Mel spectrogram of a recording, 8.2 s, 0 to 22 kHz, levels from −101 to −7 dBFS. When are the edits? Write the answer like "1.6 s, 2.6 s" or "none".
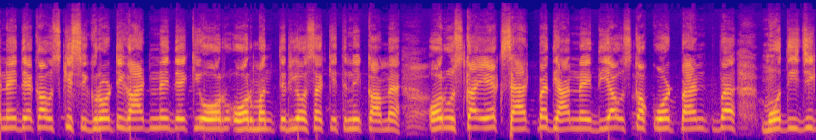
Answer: none

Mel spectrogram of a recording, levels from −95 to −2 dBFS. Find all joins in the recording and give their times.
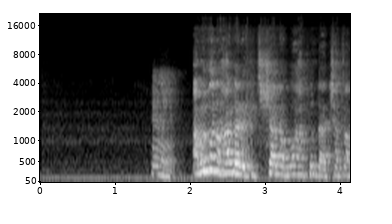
1.9 s

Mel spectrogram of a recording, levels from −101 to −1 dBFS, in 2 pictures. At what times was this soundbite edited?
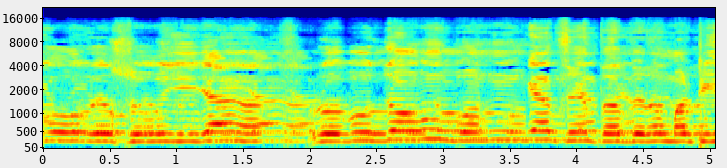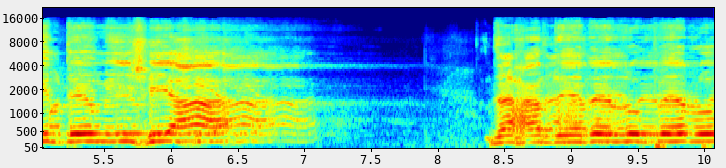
none

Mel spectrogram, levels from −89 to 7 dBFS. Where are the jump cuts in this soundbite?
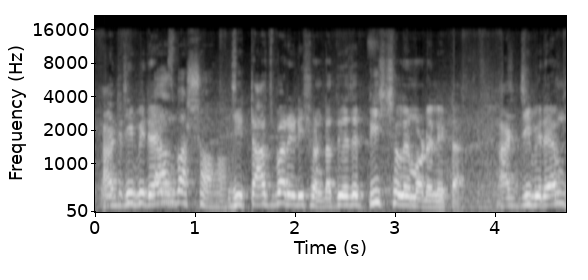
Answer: none

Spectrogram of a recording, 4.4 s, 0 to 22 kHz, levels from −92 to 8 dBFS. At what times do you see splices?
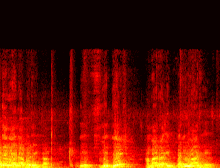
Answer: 1.6 s

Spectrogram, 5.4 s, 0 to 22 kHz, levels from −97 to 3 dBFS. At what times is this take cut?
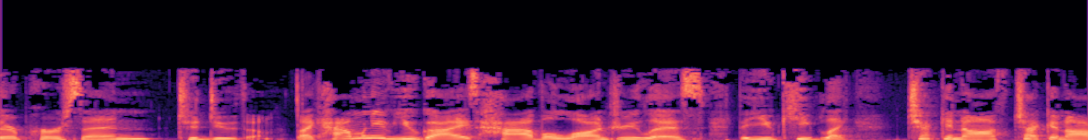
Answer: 1.1 s

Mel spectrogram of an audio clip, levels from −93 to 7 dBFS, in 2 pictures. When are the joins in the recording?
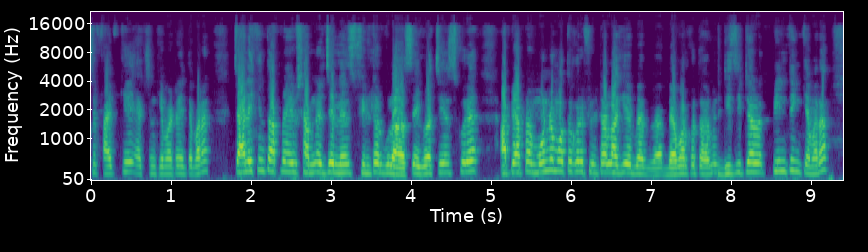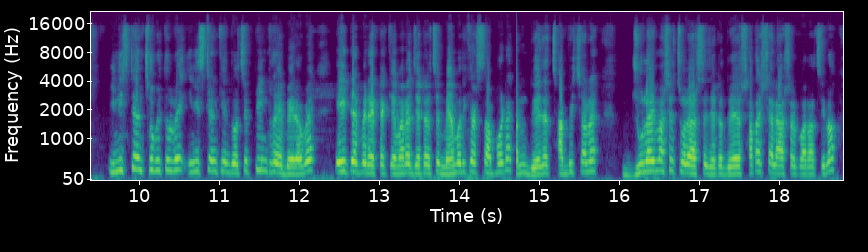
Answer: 7.8 s, 14.8 s

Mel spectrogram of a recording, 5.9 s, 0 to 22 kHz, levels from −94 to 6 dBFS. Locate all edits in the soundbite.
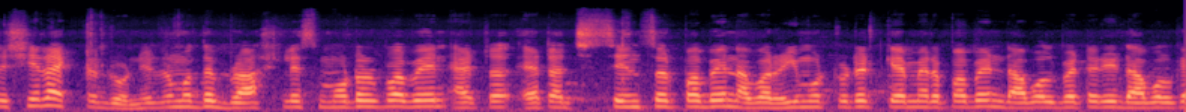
none

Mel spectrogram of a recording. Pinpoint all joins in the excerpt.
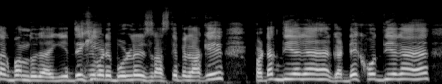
0.9 s

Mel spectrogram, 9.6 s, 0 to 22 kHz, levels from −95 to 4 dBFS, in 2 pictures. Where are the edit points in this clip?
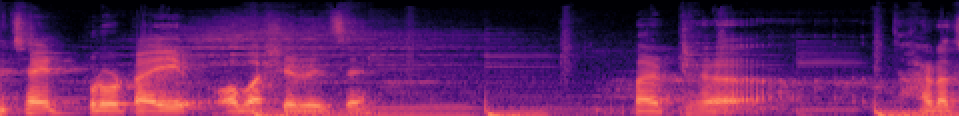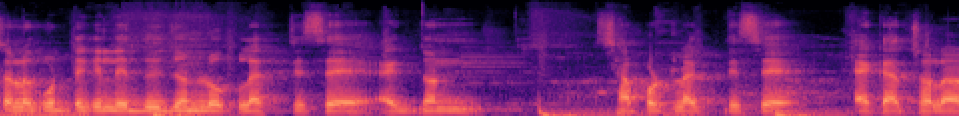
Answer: none

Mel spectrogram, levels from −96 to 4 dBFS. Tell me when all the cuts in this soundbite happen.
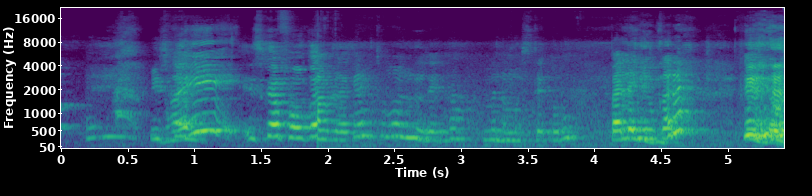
1.9 s

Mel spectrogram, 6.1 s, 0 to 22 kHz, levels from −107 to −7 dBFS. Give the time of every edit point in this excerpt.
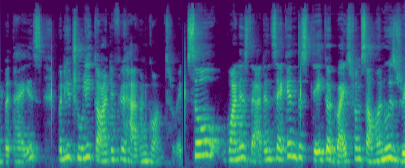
2.5 s, 4.5 s

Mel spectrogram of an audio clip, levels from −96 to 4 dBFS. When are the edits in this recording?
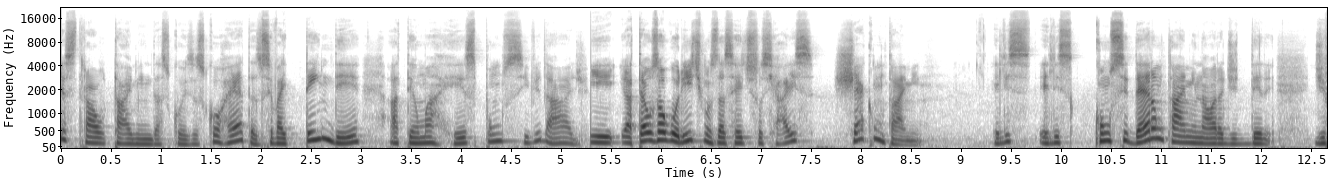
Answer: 2.0 s, 5.1 s

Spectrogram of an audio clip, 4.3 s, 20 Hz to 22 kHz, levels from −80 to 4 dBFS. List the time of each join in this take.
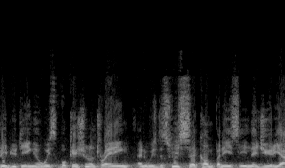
none

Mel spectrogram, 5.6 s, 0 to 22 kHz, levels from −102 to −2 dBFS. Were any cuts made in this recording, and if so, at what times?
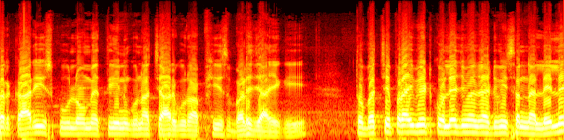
none

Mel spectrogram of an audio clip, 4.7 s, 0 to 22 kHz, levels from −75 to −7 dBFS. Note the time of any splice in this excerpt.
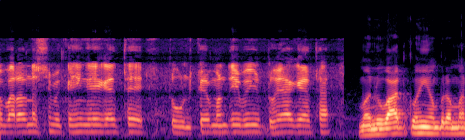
3.4 s

